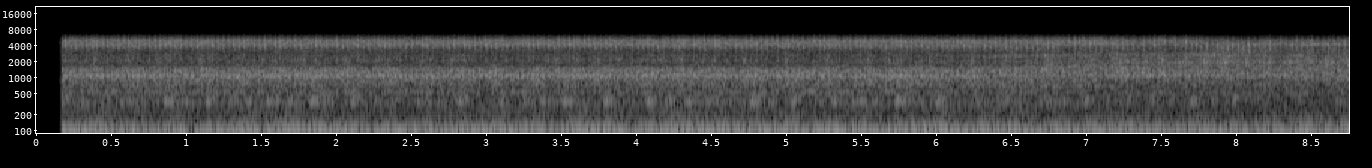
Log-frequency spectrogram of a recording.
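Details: Kia Pride: low, lumpy idle pulsing unevenly with abnormal shaking. Rough idle, cause not determined.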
